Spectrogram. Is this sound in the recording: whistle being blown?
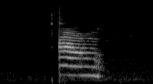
no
